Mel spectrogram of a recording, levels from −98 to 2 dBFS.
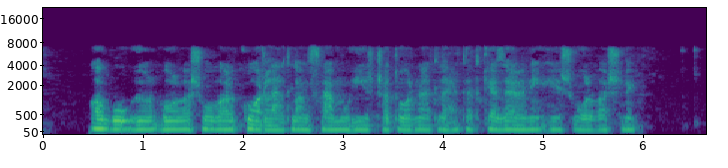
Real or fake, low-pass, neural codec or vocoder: fake; 7.2 kHz; vocoder, 44.1 kHz, 128 mel bands every 256 samples, BigVGAN v2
